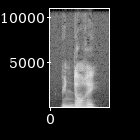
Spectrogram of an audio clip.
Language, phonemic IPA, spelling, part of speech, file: French, /dɑ̃.ʁe/, denrée, noun, Fr-denrée.ogg
- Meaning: 1. merchandise, goods 2. commodity 3. foodstuff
